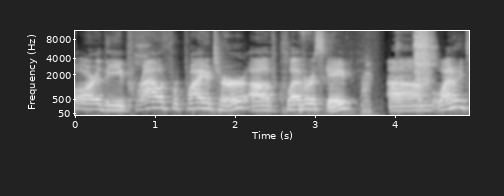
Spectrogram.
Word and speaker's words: Clevr: Um, but we're called Clevr, which is spelled C L E V R, because we also have virtual reality uh, stations as well.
